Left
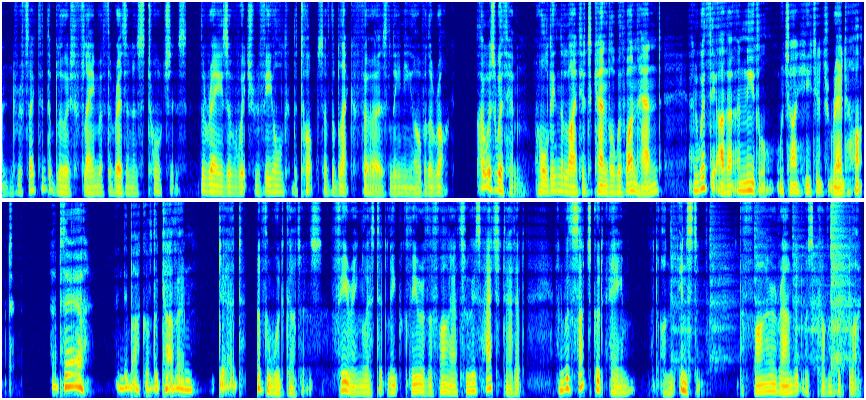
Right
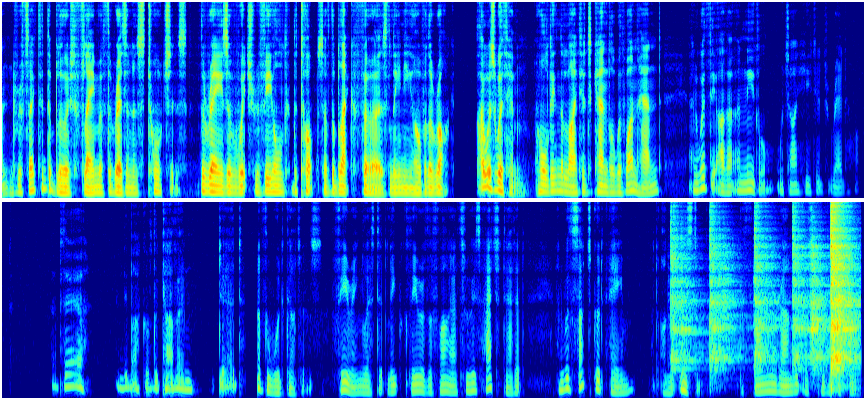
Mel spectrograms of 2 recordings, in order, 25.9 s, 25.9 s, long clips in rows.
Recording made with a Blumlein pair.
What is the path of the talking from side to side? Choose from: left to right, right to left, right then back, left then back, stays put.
right to left.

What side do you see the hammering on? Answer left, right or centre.
right.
